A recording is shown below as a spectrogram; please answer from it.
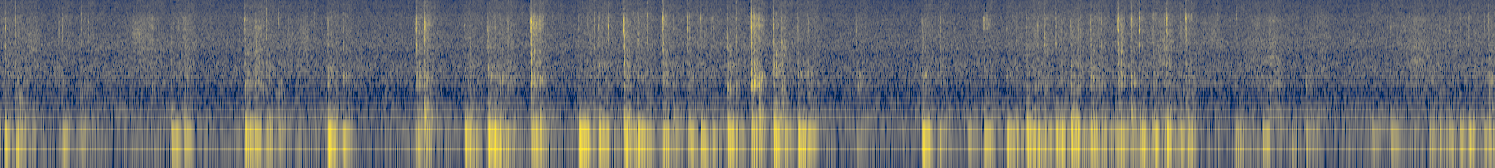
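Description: Fingertips type fast on the black plastic keys of a laptop keyboard, typing out a script. A steady run of quick, dull key taps is heard: each has a soft low thump with a brief bright click and dies away almost at once. The taps come in bursts with short pauses between them.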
